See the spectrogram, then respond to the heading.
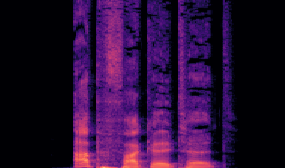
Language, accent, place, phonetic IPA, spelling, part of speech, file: German, Germany, Berlin, [ˈapˌfakl̩tət], abfackeltet, verb, De-abfackeltet.ogg
- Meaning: inflection of abfackeln: 1. second-person plural dependent preterite 2. second-person plural dependent subjunctive II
